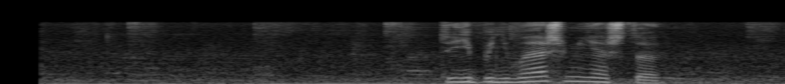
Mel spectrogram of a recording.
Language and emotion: Russian, angry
